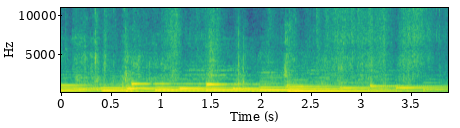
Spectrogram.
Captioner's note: paper slicing; box shuffling; paper ruffling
